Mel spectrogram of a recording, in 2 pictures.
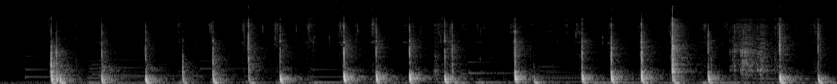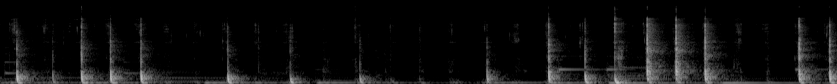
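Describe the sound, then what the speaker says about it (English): Apples chopped with a knife on a cutting board, a long run of loud, close, evenly spaced thunking chops with a few brief pauses between bursts. "I forgot to cut up my apples."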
